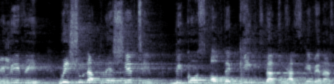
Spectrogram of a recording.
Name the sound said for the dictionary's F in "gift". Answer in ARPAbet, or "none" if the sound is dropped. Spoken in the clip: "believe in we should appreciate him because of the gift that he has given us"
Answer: F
